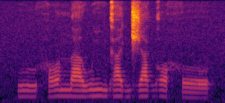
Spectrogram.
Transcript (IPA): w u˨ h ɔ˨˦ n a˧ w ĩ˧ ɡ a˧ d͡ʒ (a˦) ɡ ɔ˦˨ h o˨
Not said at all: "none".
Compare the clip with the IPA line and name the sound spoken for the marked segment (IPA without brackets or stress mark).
a˦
